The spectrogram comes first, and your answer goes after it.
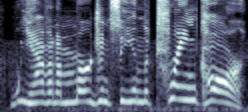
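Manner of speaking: very high, very loud emergency yell; full yell. A narrator's reading. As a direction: scream it into the intercom at full force. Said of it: "and yelled".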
